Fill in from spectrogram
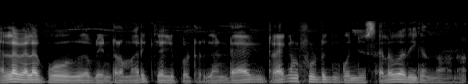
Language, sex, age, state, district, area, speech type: Tamil, male, 30-45, Tamil Nadu, Tiruchirappalli, rural, spontaneous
